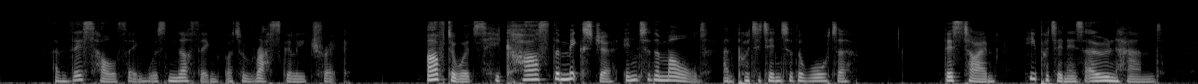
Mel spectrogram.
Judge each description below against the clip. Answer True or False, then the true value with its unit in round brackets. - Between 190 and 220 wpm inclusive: False (160 wpm)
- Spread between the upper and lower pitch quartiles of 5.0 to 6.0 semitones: True (5.4 semitones)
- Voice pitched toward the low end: False (155 Hz)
